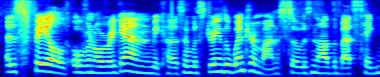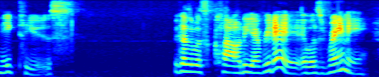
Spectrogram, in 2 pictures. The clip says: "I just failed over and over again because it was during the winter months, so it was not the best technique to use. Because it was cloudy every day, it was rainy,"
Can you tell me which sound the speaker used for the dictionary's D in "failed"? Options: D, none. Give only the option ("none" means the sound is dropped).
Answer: D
